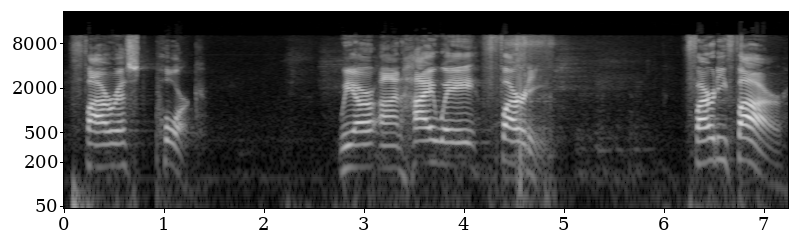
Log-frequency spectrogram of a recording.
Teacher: people in St. Louis pronouncing O as A and A as O. So you get forest pork.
